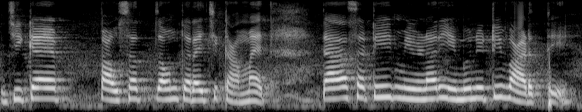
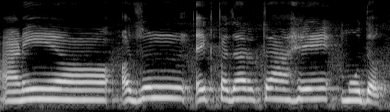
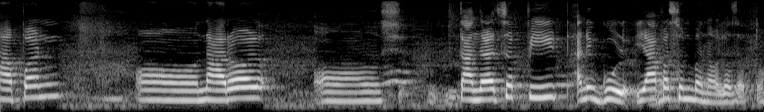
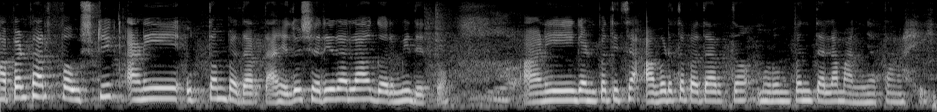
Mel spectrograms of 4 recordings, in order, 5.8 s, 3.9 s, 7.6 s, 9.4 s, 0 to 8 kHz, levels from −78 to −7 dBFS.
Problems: none marked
